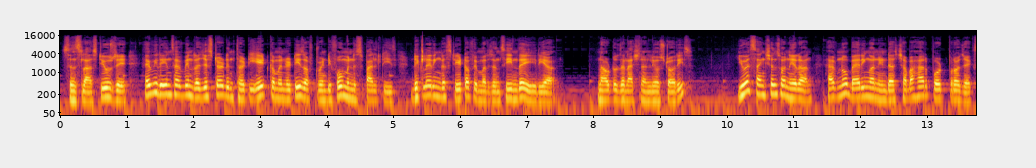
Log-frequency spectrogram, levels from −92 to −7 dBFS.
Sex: male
